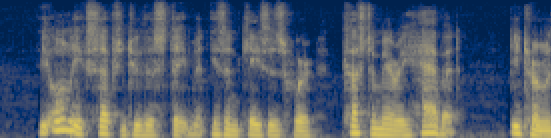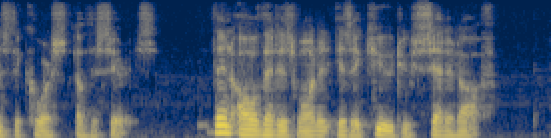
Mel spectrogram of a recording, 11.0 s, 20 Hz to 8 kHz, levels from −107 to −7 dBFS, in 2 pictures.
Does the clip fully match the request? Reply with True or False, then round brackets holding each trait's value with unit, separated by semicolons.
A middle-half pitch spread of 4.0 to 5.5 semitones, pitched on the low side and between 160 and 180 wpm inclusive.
False (3.3 semitones; 100 Hz; 165 wpm)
